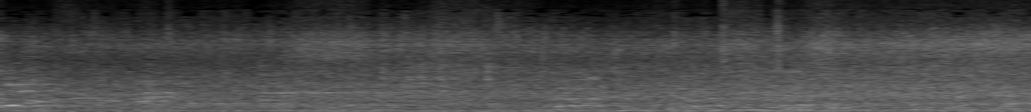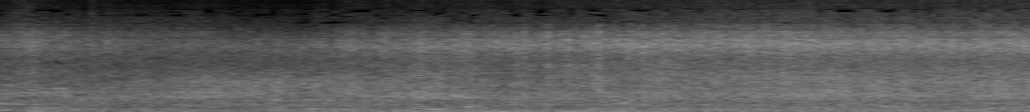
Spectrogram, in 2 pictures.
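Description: Steady hiss of heavy wet snow falling on a wet street, growing gradually louder, with faint voices in the background.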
